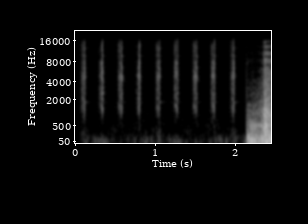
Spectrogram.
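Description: A clock-ticking sound effect: nine short, even ticks, about four a second.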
